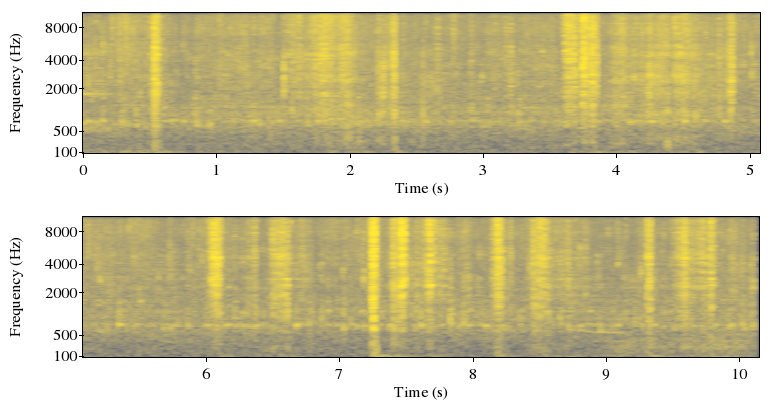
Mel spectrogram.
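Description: A short-handled shovel digging into soil, a run of quick scrapes and chops as the blade bites the dirt, over the steady trickle of a garden waterfall.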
